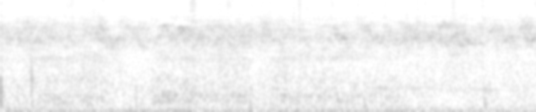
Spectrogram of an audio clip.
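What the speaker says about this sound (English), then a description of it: "You hear the birds?" Birds chirp and coo along a wooded trail in autumn, where the leaves have fallen, with small scattered tweets over a quiet, airy outdoor background at fairly low level.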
